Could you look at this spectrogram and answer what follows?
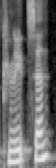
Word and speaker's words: Knutsen: K-A-T, last name's Knutsen, K-N-U-T-S-E-N. I oftentimes tell people you can pronounce it by saying the word canoe, oat, and zen together.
